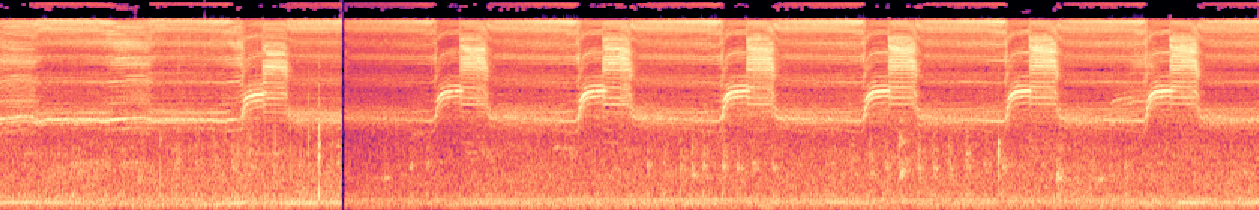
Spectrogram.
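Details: A loud tonggeret cicada in a village garden at Bungursari produces an unbroken piercing drone. The drone swells into a brighter, rising burst about every two seconds. A brief break occurs early on before the cycle resumes steadily.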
